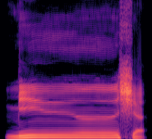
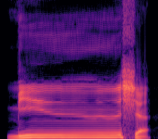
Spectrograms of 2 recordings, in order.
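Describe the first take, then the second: Both takes have the same delivery.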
